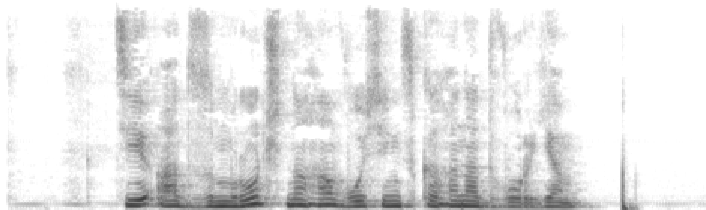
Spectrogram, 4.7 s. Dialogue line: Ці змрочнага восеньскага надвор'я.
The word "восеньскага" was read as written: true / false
true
